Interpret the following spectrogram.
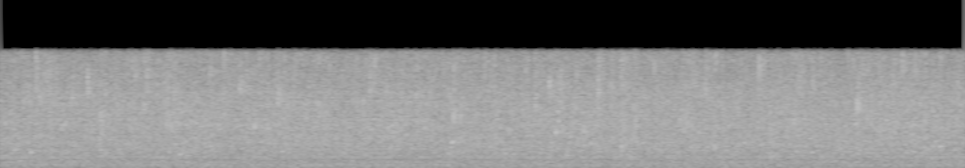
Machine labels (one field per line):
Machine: pump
